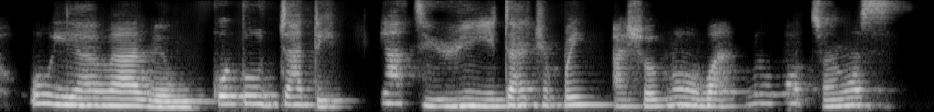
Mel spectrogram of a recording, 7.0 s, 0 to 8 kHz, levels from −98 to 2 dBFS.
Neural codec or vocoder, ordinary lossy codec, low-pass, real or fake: codec, 16 kHz, 1 kbps, X-Codec, HuBERT features, trained on balanced general audio; none; none; fake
